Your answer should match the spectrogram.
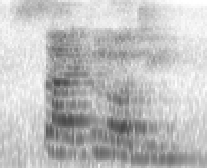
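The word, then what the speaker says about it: psychology: जब कभी भी एस के पहले पी आता है किसी भी वर्ड में तो वो साइलेंट हो जाता है। जस्ट लाइक साइकोलॉजी, इसे हम साइकोलॉजी बोलते हैं, पी बिल्कुल साइलेंट हो जाता है।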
